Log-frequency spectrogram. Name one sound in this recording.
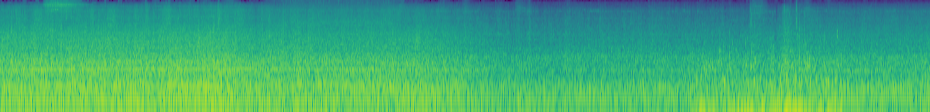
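A low machine hum drones steadily, echoing in a large metal space.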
